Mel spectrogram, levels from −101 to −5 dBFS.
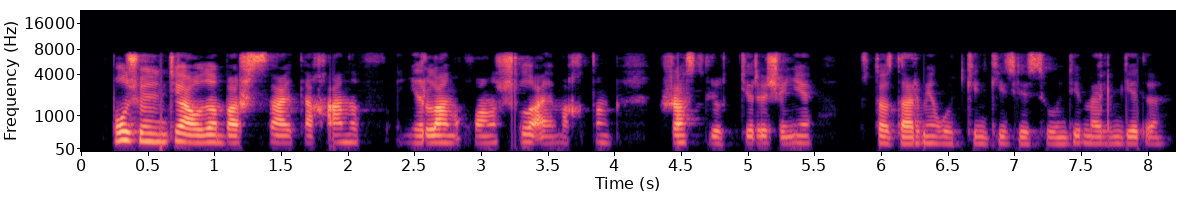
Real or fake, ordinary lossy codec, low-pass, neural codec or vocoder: fake; none; 7.2 kHz; vocoder, 22.05 kHz, 80 mel bands, Vocos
